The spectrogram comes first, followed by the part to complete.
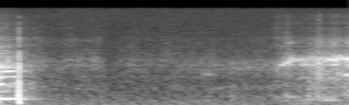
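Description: Mostly quiet garage room tone, then near the end a rustling of nylon ridgeline cord and rainfly fabric being handled as the cord is wrapped around a post.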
